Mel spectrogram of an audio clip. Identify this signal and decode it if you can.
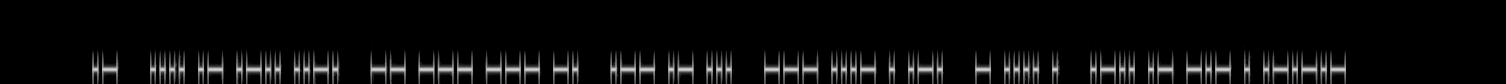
Morse code, heard as a keyed tone, about 25 wpm, 700 Hz. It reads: A HALF MOON WAS OVER THE LAKE.
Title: Sentences from Top 1100 Words 25wpm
